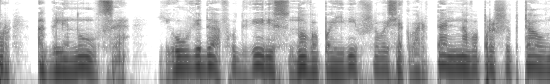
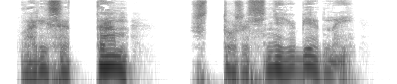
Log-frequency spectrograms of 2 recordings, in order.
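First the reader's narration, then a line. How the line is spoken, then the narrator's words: Through gritted teeth. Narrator (Russian): Форов процедил сквозь зубы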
